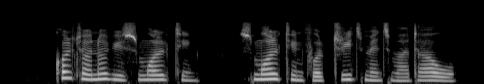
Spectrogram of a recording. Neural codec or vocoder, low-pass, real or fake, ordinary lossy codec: none; 7.2 kHz; real; none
